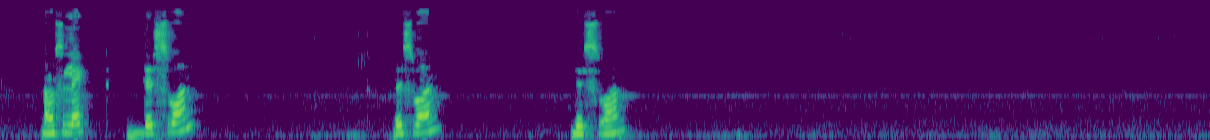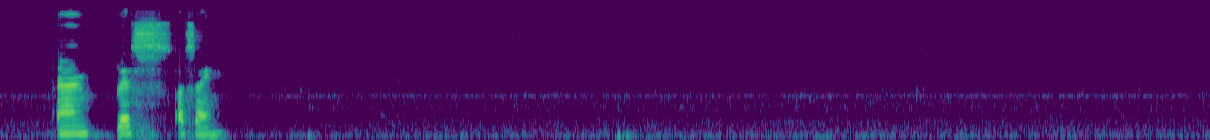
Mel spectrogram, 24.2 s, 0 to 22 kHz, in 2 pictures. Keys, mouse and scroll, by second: 1.9 right click, 4.2 right click, 6.2-10.3 right drag, 10.3 shift+b, 10.4-13.7 right drag, 12.9-15.5 drag, 14.6 a, 16.6 right click, 17.6-20.2 drag, 18.7 a, 19.6-21.4 middle drag, 24.0-24.2 middle drag.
